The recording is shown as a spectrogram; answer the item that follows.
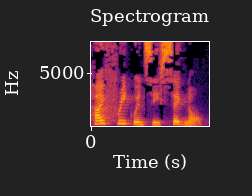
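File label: "high-frequency signal", English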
